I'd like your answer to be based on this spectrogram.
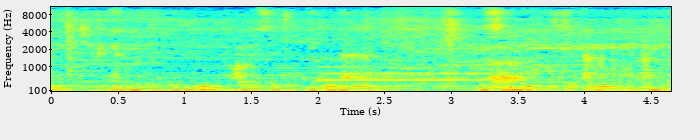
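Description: Electric hair clippers buzz steadily and close by while cutting hair at a barbershop, with people talking over the continuous hum.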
